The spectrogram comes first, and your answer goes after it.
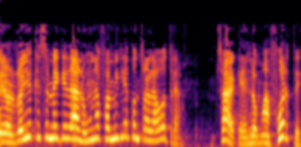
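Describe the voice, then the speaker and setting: A woman speaks with very wide swings in pitch. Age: 40s. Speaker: wedding planner and business owner. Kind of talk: radio interview, casual chat.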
